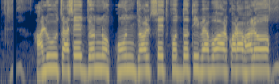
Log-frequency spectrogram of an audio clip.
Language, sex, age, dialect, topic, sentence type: Bengali, male, 46-50, Standard Colloquial, agriculture, question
